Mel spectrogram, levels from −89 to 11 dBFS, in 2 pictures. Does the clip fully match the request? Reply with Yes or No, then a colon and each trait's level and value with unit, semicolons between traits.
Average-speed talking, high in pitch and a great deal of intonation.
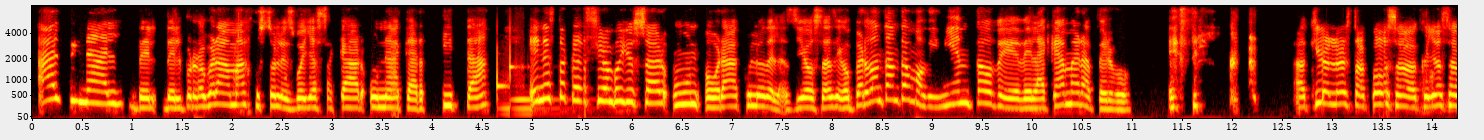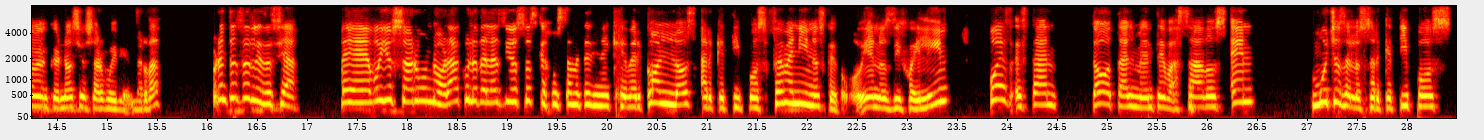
Yes: average, 180 wpm; very high, 255 Hz; wide, 5.9 semitones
